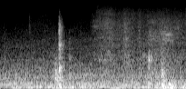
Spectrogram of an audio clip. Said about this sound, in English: Are you blowing away out? Pretty windy out, huh?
